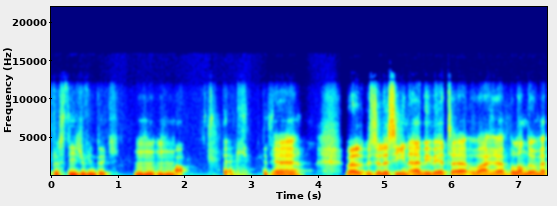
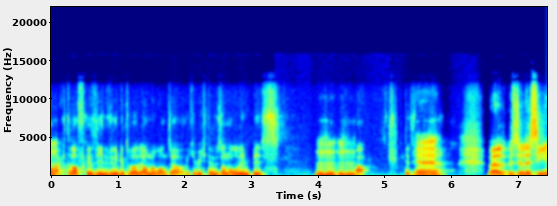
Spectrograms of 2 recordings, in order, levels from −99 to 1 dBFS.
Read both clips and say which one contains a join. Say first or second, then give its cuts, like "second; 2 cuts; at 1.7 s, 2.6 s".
second; 2 cuts; at 3.9 s, 5.2 s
